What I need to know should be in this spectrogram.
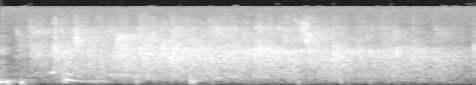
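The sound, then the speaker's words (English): An audience claps for people who have come up to be interviewed, in a steady, dense wash of applause that holds for several seconds before easing slightly, with a few faint voices and whoops mixed in. “But can we just give them a clap?”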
